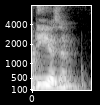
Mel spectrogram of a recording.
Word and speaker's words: deism: And so there are two ways to pronounce it, deism or deism.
